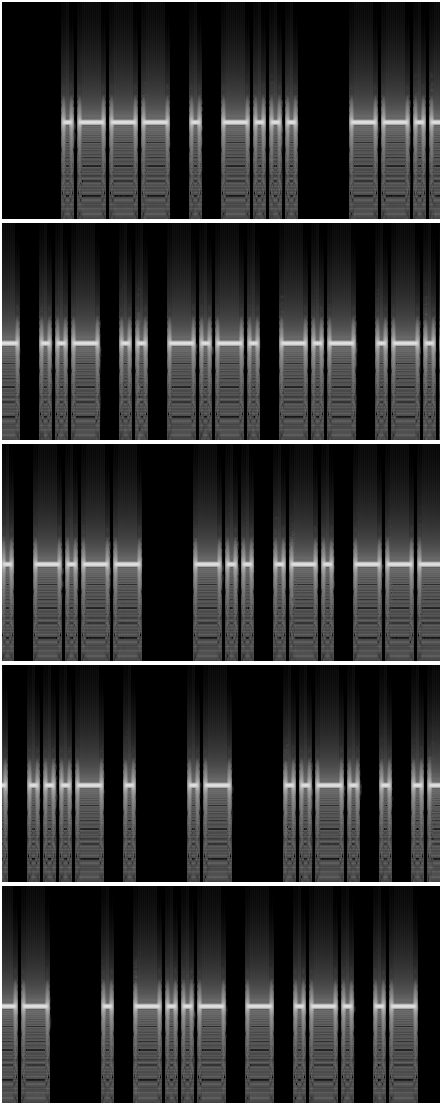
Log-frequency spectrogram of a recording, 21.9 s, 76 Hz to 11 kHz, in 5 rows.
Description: Morse code, heard as a keyed tone, about 14 wpm, 700 Hz. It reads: JEB QUICKLY DROVE A FEW EXTRA
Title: Pangram Challenge v2 - 15wpm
